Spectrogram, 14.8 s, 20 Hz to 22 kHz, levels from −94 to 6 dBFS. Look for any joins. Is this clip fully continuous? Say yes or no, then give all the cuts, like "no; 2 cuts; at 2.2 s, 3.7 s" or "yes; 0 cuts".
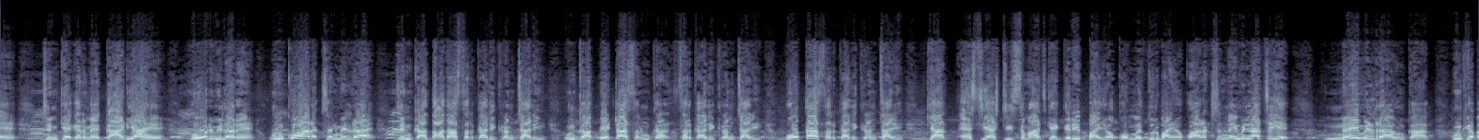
yes; 0 cuts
